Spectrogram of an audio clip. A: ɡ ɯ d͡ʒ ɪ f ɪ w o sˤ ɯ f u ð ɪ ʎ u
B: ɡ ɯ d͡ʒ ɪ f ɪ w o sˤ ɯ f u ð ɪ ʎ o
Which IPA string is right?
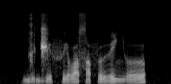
B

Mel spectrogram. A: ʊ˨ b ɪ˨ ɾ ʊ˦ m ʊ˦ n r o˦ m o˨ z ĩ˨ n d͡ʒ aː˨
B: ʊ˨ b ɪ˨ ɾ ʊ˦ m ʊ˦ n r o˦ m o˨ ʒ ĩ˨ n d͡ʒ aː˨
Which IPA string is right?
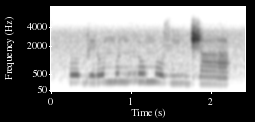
A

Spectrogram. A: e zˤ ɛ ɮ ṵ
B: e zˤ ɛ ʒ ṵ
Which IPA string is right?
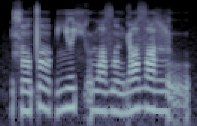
A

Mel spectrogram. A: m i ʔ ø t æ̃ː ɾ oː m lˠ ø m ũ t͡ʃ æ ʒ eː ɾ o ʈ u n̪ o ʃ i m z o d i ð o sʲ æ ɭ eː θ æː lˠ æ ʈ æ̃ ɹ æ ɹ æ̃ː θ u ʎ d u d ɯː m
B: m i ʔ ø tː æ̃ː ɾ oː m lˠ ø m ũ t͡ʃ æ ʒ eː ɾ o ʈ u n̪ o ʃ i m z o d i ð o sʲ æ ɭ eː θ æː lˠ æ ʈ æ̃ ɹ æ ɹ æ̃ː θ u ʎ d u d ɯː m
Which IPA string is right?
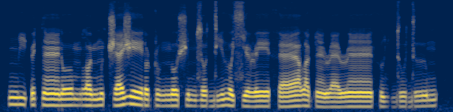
A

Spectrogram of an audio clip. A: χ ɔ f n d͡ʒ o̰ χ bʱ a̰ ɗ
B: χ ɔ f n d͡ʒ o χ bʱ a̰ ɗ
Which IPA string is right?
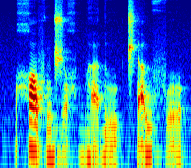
A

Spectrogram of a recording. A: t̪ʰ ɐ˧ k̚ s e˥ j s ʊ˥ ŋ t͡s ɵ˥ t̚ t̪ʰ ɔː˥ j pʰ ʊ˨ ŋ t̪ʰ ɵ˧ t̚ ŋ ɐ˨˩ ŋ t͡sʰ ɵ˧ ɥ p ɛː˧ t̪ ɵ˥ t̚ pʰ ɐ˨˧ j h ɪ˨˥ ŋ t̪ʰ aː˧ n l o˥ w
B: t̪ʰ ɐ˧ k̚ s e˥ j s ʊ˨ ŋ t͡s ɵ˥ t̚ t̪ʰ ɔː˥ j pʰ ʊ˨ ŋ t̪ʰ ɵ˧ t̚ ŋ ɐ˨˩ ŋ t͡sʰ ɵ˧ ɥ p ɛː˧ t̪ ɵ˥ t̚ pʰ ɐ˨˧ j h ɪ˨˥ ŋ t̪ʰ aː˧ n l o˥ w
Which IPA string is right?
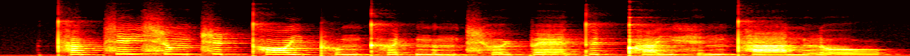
A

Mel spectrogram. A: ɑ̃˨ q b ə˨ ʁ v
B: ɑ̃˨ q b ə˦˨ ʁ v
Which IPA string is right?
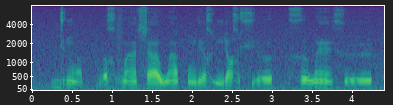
A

